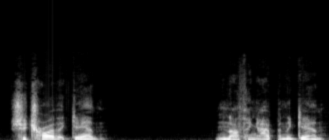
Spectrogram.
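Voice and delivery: ordinary delivery, nothing marked

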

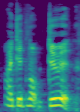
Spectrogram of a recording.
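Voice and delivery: high, loud schoolgirl scream; screamed protest. A narrator's reading. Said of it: "she screamed".

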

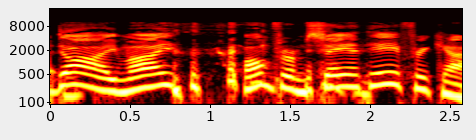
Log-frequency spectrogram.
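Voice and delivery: high, hammy fake Australian-style South African accent; bad South African accent. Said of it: "That's not how South Africans sound".

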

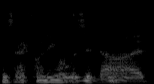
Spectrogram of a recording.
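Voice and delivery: low, soft self-doubting mutter; insecure inner voice. Retold or imitated. Comic on a Zoom call doubting himself, low inner mutter. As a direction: murmur your doubts to yourself. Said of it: "You're like".

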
